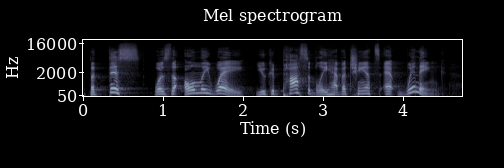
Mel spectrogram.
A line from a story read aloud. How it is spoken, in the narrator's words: finally manage to exclaim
